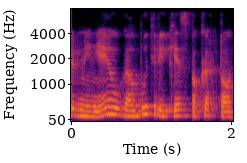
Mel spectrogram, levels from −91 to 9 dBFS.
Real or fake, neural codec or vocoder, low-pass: real; none; 7.2 kHz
